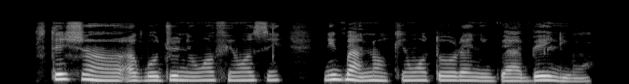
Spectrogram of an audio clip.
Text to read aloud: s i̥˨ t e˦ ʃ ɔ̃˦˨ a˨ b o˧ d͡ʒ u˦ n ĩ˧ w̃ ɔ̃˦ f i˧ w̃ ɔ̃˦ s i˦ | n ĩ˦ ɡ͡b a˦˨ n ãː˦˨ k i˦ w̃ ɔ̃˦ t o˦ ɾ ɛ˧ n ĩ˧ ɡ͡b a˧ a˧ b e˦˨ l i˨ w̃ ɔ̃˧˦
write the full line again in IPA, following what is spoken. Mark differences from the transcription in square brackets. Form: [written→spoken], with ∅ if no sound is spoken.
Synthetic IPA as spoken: s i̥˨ t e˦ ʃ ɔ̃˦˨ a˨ [b→ɡ͡b] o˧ d͡ʒ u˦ n ĩ˧ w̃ ɔ̃˦ f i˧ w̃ ɔ̃˦ s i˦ | n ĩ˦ ɡ͡b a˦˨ n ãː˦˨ k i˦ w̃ ɔ̃˦ t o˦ ɾ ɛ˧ n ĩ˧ ɡ͡b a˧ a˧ b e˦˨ l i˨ w̃ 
